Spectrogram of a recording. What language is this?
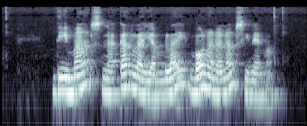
Catalan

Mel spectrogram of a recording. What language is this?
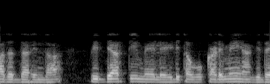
Kannada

